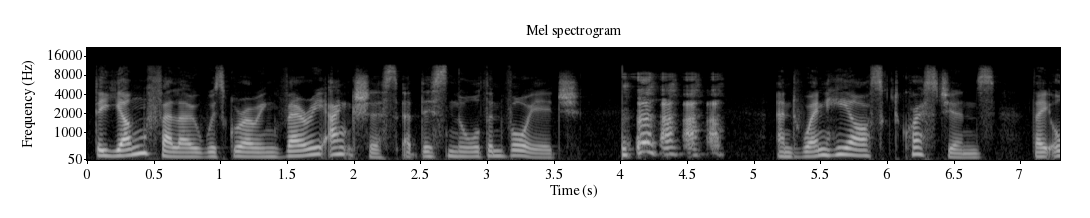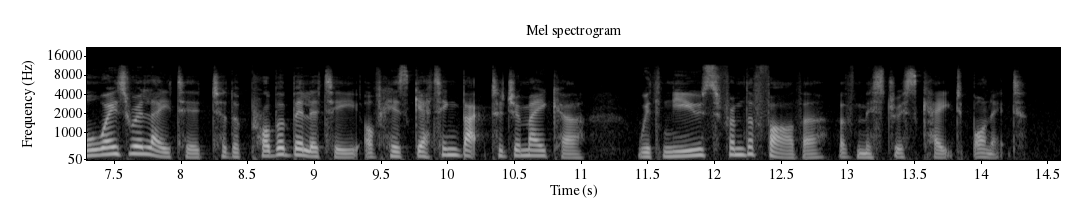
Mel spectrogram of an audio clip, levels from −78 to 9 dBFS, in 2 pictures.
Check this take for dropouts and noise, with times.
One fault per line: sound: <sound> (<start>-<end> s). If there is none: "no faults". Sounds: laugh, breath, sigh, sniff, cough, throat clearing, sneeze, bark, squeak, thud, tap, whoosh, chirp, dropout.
sound: laugh (4.0-4.8 s)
